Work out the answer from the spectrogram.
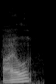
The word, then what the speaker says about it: Islay: you finish on the island of Isla, I believe it's pronounced. Isla? It's ISLES, whatever it is. Or, AY, and people might yes, pronounce sorry, it like yes. Islay, but it's Yes. actually Isla, and that's where Lagavulin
